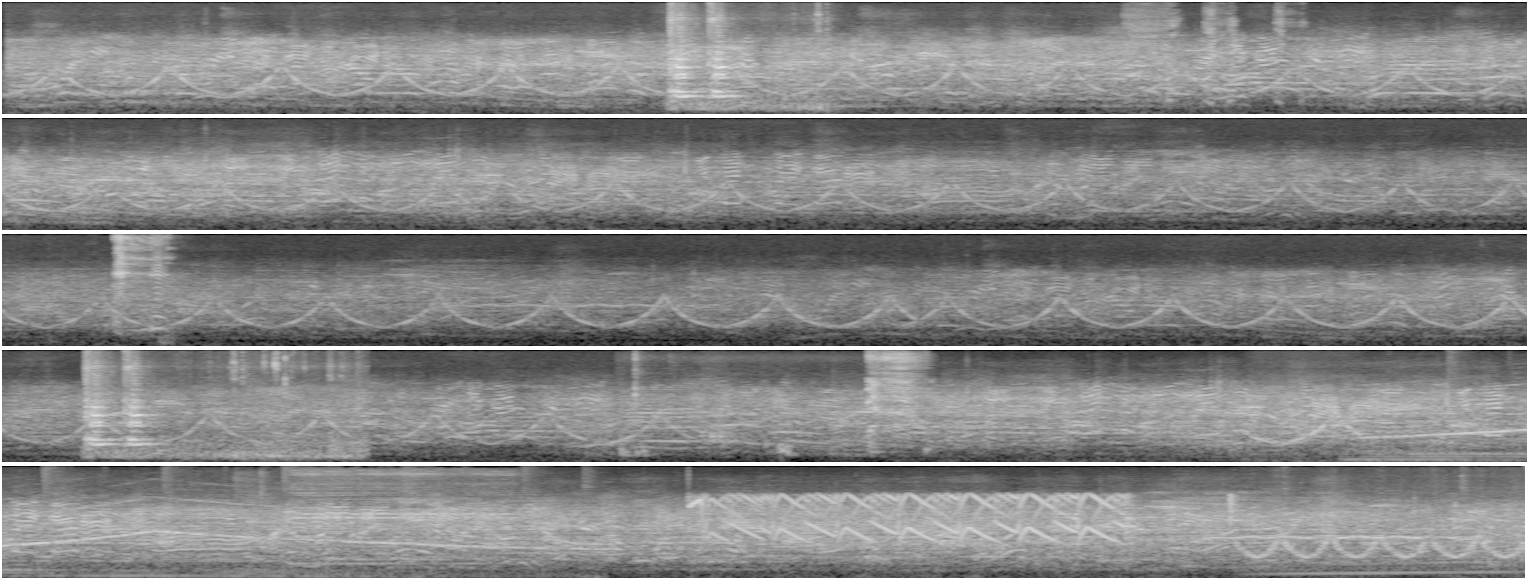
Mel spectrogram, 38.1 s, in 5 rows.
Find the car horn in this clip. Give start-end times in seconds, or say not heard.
3.3-4.2, 23.2-24.7.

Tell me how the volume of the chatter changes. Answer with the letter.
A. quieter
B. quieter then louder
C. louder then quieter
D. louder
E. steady
B.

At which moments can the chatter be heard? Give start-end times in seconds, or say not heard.
0.0-38.0.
